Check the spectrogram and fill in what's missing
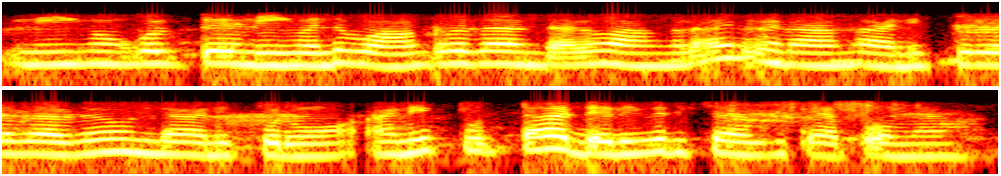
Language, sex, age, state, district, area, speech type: Tamil, female, 18-30, Tamil Nadu, Thoothukudi, rural, conversation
